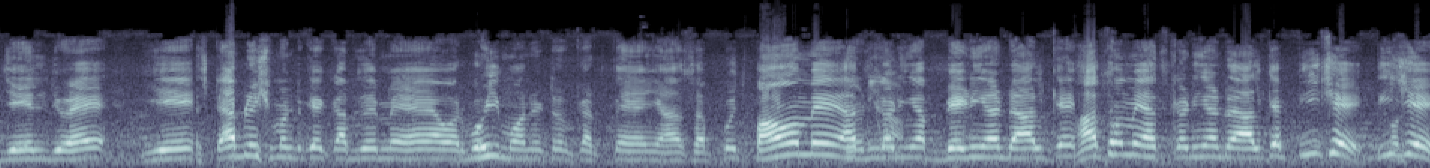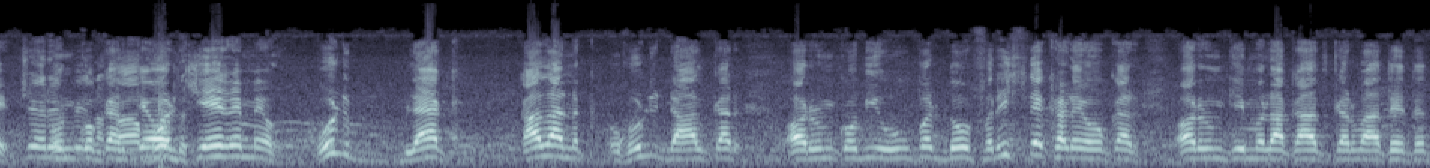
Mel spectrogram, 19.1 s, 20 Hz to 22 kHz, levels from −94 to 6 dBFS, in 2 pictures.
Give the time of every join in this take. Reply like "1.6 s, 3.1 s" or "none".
1.3 s, 4.9 s, 7.1 s

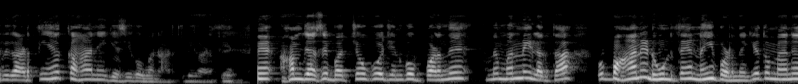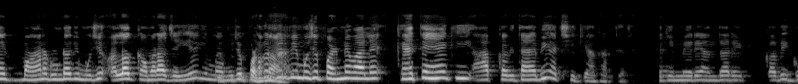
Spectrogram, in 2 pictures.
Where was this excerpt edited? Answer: 2.6 s, 10.8 s, 14.7 s

